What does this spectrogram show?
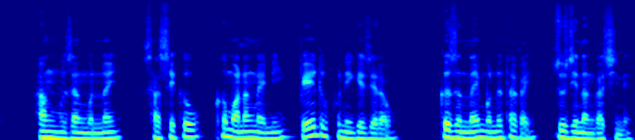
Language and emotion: Bodo, sad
